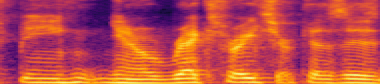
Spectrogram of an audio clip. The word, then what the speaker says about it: Rex Racer: thing about the Racer X being you know Rex racer because his name was Rex racer so every time they would say that in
